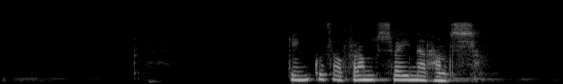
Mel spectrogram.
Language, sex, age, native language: Icelandic, female, 40-49, Icelandic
